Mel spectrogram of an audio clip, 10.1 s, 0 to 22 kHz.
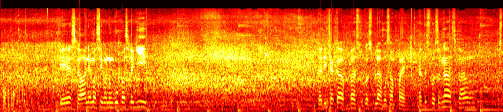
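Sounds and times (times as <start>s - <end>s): music with steady beat: 0.0s - 10.0s
road traffic: 0.0s - 10.0s.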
